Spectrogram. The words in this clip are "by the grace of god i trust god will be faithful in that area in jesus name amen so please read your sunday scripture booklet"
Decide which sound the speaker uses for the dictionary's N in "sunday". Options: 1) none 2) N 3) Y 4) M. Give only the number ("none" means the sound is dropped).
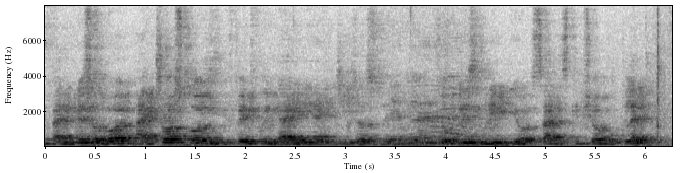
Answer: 1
